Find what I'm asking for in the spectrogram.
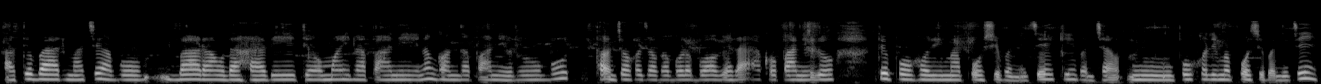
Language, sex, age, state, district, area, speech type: Nepali, female, 30-45, West Bengal, Alipurduar, urban, spontaneous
